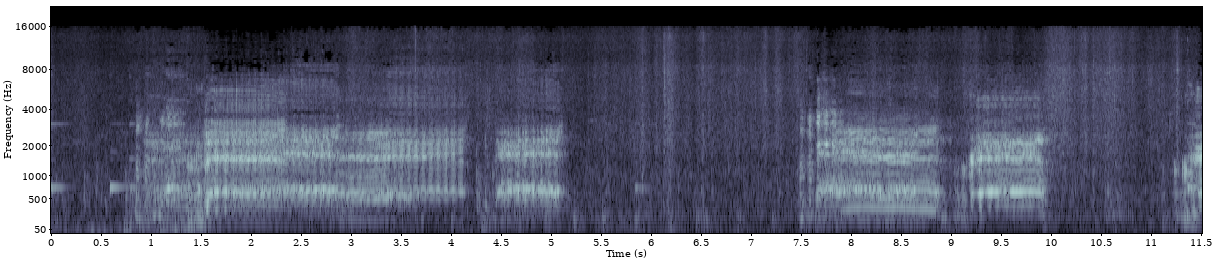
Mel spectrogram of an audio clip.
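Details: Several sheep bleats in close succession: long, quavering, nasal cries with rich harmonics, some drawn out over two seconds, separated by brief quiet gaps.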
